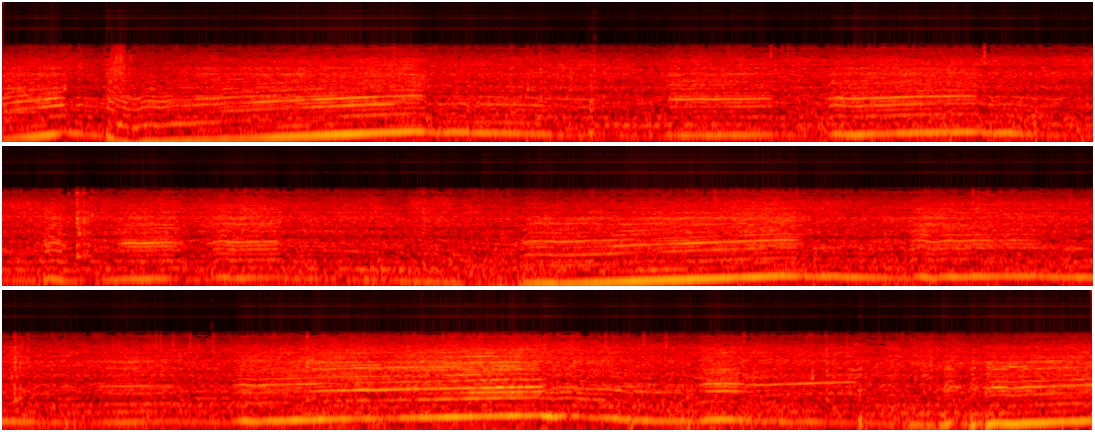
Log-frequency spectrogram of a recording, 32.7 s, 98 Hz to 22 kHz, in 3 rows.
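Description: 1991 Mazda Miata's 1.6-litre four-cylinder engine, heard from inside the cabin, under hard acceleration on an autocross run. The revs rise and ease off over and over as the car accelerates and slows between sections, with long climbs at the start, around the middle and near the end.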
